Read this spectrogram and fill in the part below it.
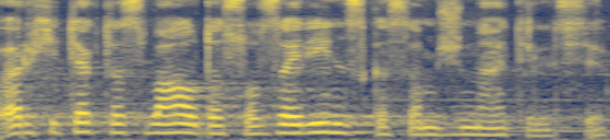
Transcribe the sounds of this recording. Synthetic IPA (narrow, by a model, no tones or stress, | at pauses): ɐɾʲxʲɪt̪ʲɛkt̪ɐsʋɐlˠd̪ɐsoːzɐɾʲiːnskɐsɐmʲʒʲɪnɑːt̪ʲɛlʲsʲɪ̰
